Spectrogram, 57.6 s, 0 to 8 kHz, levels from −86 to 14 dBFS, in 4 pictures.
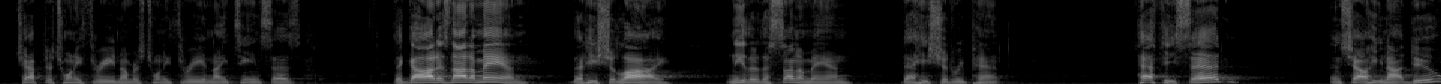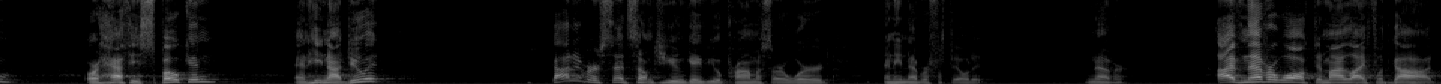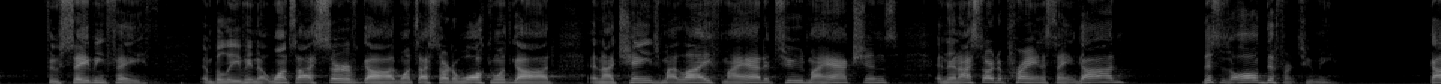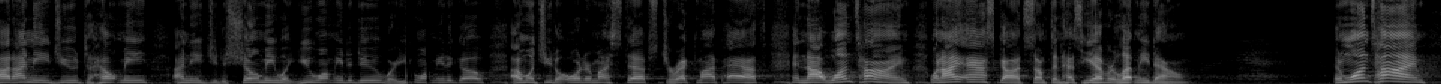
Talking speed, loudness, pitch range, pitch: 170 wpm, -38 LUFS, 140-185 Hz, 160 Hz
